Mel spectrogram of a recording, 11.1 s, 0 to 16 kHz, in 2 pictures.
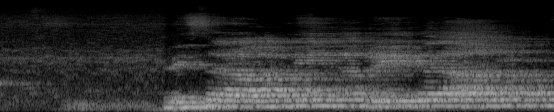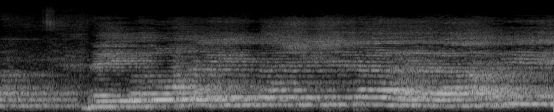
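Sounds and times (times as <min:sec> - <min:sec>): liturgical chant: 0:01.6 - 0:11.0.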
